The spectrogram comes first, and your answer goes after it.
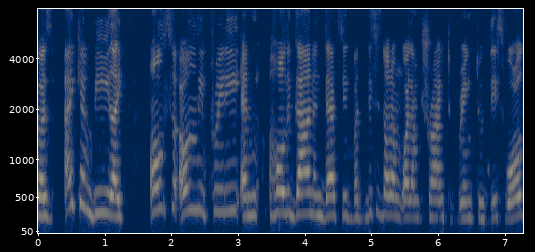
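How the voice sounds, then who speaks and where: A woman speaks with an Israeli accent at a high pitch. The sound is dry and close, with no echo. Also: ordinary pitch variation, moderate pace, big swings in loudness. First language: Hebrew. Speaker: firearms instructor and content creator. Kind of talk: casual interview chat. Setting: online live stream.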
